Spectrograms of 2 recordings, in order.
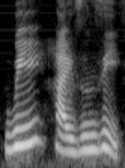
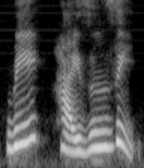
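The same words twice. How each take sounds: First: Slow repeat. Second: Slow, careful model sentence; slow German model phrase. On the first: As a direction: echo it back for them to copy. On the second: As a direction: say it slowly for the class. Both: Shown as a demonstration.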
